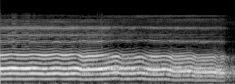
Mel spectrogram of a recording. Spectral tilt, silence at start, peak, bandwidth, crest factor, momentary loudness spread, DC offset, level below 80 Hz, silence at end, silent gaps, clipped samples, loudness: -3 dB/octave; 0 s; 0 dBFS; 11 kHz; 8 dB; 7 LU; under 0.1%; -52 dBFS; 0 s; none; 0.8%; -9 LUFS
